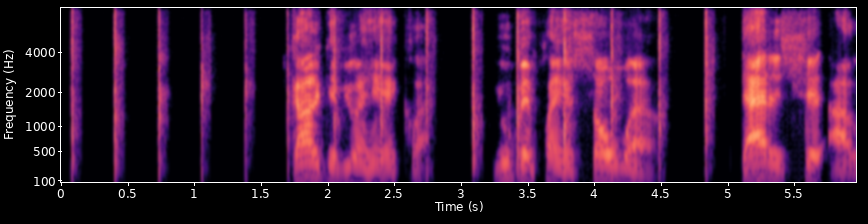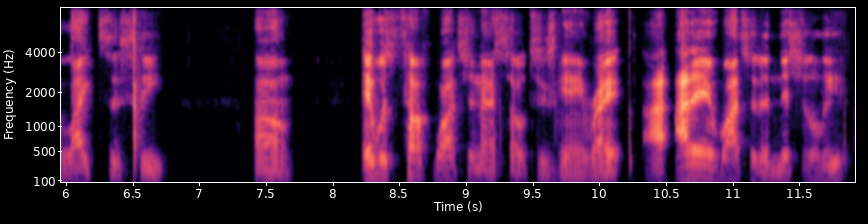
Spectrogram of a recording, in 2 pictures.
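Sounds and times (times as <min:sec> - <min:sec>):
single hand clap: 0:00.0 - 0:05.0
speech: 0:01.8 - 0:06.8, 0:07.4 - 0:11.9.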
